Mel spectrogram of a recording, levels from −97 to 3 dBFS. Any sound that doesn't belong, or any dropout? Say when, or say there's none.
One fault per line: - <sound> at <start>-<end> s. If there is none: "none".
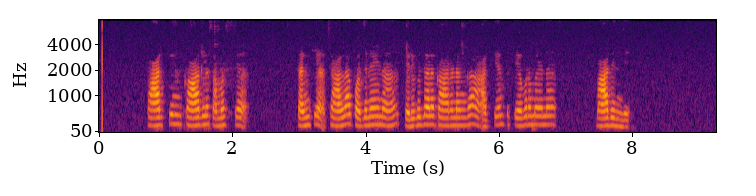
none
